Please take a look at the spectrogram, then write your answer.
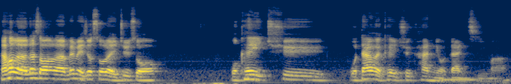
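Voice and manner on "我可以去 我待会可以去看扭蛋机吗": thin, small, soft, slow kitten-like voice. Retelling a quiet coworker asking to leave: imitating a small cat-like voice. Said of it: "就是有一点那种猫的那种小声的声音".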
